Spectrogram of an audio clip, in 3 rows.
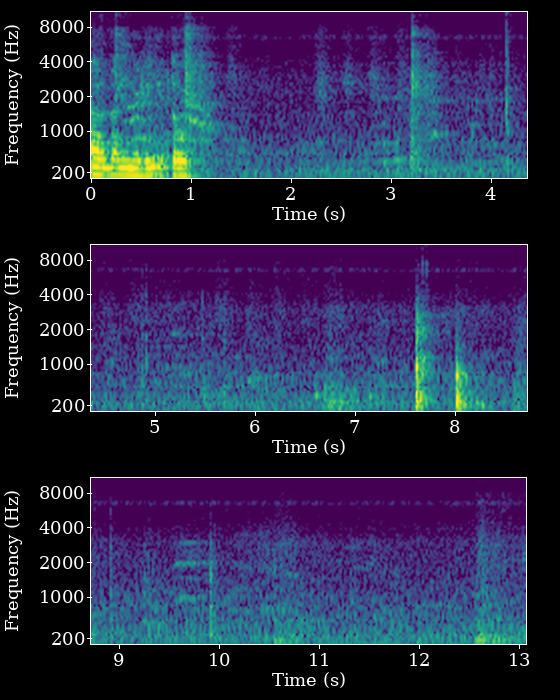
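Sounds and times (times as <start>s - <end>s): sharp knocks on plastic: 7.6s - 8.3s.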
